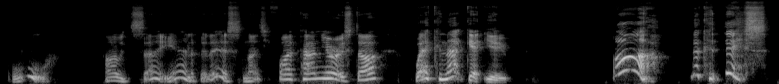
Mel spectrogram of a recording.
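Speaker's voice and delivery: thrilled at a travel bargain; excited. Real, not acted. Spots cheap Eurostar trip, thrilled.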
